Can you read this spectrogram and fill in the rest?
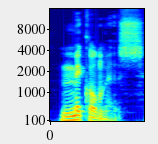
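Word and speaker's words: Michaelmas: Though the name is pronounced Michael in English, the correct pronunciation of the holiday is Miklmiss for Michael's mass, a bit like Christmas rather than Christ mass.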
